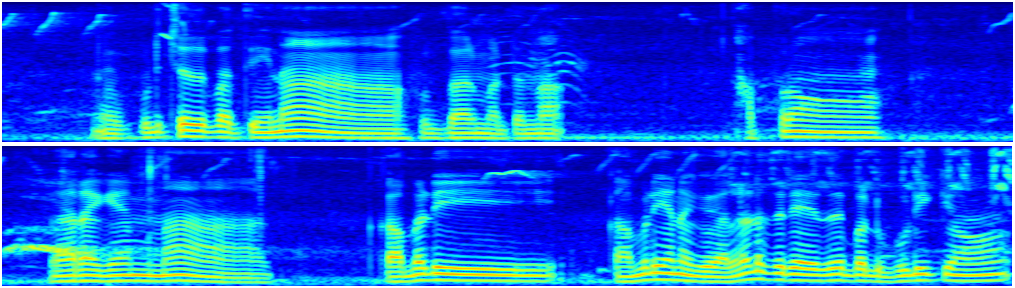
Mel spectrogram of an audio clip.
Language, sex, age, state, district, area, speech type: Tamil, male, 18-30, Tamil Nadu, Kallakurichi, urban, spontaneous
